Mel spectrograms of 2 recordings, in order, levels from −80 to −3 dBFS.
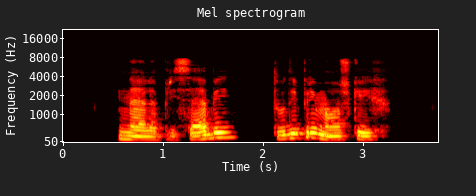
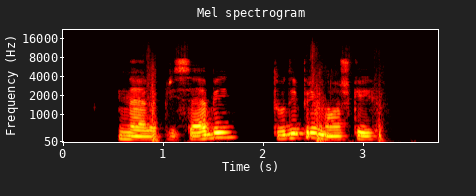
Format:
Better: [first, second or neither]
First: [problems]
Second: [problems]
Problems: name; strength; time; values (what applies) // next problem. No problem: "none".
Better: first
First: none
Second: noise reduction (neural mask model RNNoise)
